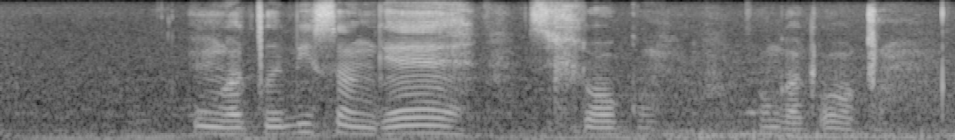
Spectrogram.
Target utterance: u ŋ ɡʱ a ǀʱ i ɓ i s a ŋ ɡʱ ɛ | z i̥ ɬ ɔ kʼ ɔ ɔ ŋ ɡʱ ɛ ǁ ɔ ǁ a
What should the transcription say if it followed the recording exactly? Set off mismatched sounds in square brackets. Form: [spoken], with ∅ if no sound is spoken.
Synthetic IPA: u ŋ ɡʱ a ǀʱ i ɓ i s a ŋ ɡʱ ɛ | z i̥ ɬ ɔ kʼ ɔ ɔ ŋ ɡʱ [a] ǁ [ɔː] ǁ a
